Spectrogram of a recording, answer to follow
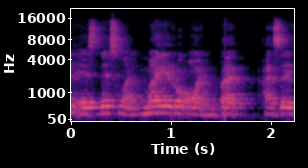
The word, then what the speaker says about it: mayroon: with this one actually in spoken Filipino we say meron so but actually the correct pronunciation is this one Myron but as I said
